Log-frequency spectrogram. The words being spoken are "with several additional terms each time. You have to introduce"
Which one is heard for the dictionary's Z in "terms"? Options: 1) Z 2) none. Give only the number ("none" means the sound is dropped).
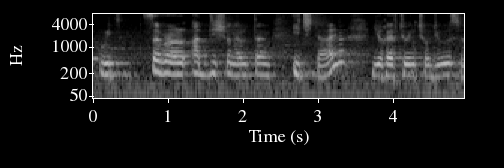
2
